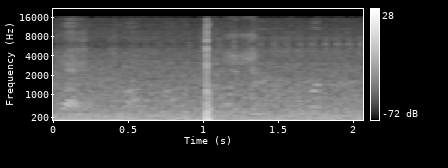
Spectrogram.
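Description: A soccer ball is kicked with a sharp thump.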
